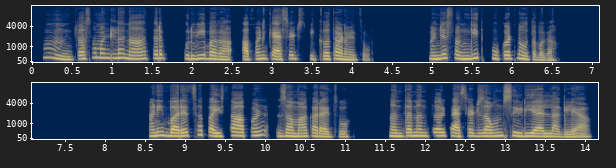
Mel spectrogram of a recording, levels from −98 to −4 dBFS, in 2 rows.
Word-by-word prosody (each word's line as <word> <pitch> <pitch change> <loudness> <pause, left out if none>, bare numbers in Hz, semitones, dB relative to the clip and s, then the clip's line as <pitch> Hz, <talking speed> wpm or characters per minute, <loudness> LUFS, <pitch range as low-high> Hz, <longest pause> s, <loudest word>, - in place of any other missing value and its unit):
हं. 235 -12 -3
तसं 225 +7 -2
म्हटलं 280 -1 -1
ना 220 -2 +1
तर 250 0 +1 0.3
पूर्वी 225 0 0
बघा 190 -5 +1 0.2
आपण 215 +5 -1
कॅसेट्स 210 +2 -1
विकत 200 +1 -3
आणायचो. 170 -7 -1 0.7
म्हणजे 215 +4 +2
संगीत 235 0 +1
फुकट 230 -1 -1
नव्हतं 200 -8 -1
बघा. 145 -1 -6 2.1
आणि 215 +4 +3
बरेचसा 215 +5 +3
पैसा 215 +2 +3
आपण 235 +5 -1 0.2
जमा 195 -2 +3
करायचो. 165 -4 -1 0.5
नंतर, 200 +1 +3
नंतर 220 0 +2
कॅसेट 205 0 +1
जाऊन 205 +1 +3
सीडी 200 -4 +2
यायला 185 -2 +4
लागल्या 155 - -1
210 Hz, 125 wpm, -22 LUFS, 190-225 Hz, 2.1 s, यायला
